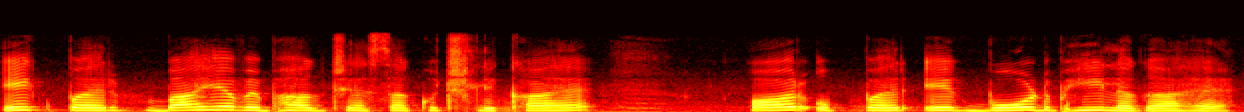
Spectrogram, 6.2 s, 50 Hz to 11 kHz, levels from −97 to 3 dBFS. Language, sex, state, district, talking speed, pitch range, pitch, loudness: Hindi, female, Jharkhand, Ranchi, 145 wpm, 235-265 Hz, 250 Hz, -16 LUFS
